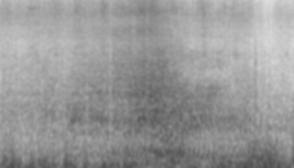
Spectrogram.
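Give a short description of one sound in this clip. A car passes close by on a paved road.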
